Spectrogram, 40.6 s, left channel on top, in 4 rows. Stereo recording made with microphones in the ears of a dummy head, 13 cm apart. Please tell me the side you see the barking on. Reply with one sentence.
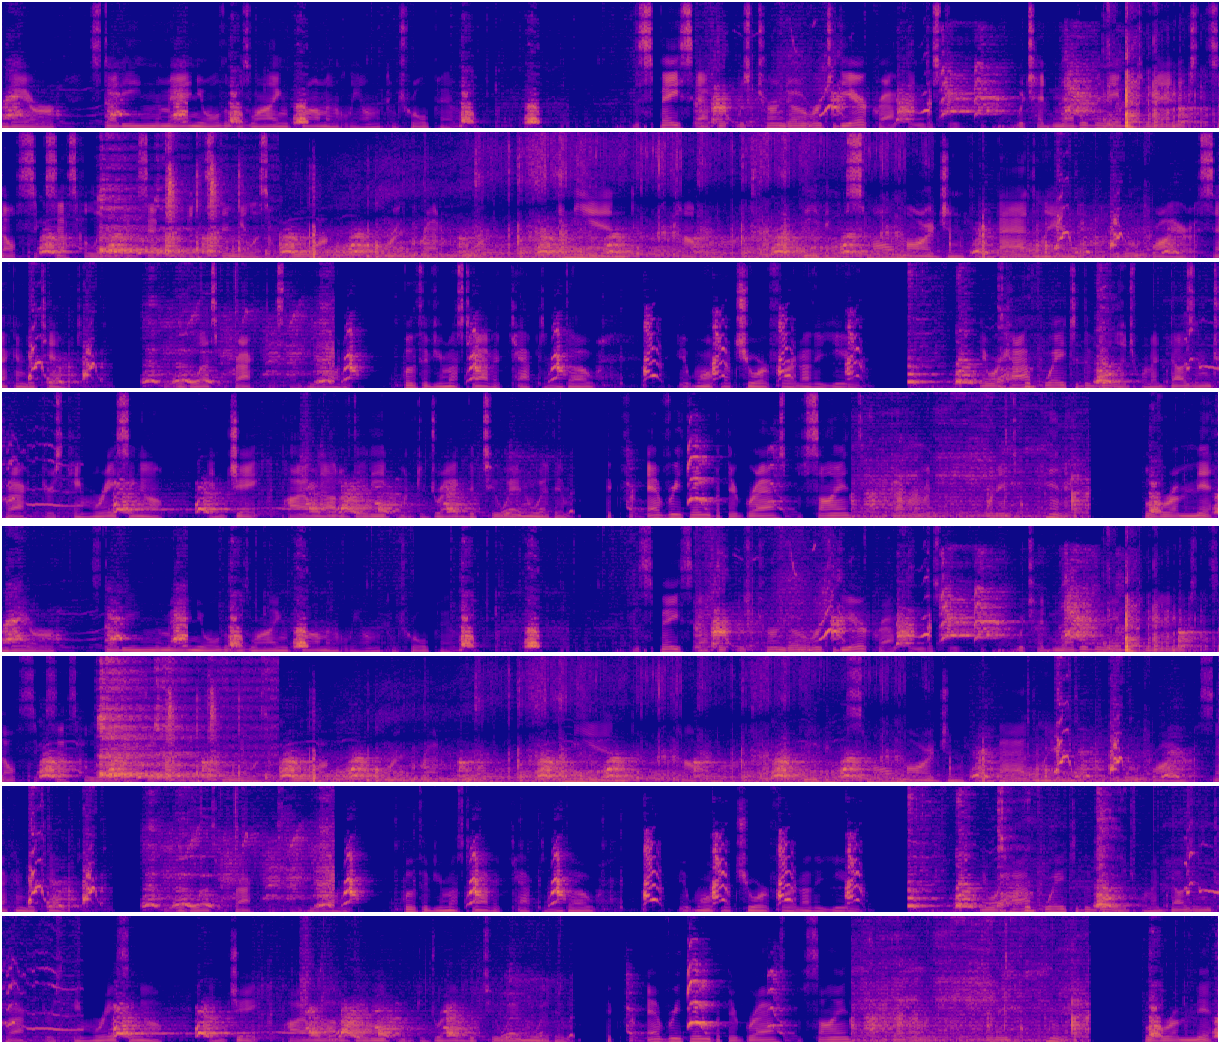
You can hear the barking on the right.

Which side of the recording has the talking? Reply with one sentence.
In this clip you hear the talking on the left.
